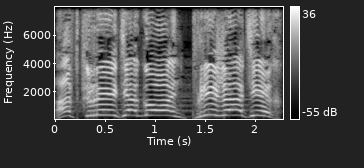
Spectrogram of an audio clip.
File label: order action suppress, english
